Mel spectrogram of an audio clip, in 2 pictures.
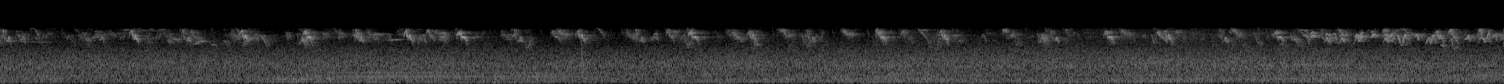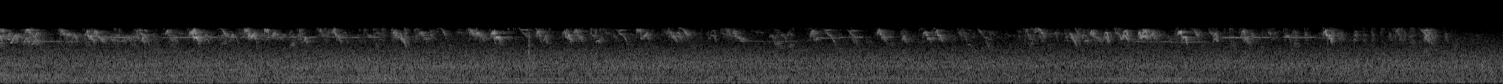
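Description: Small birds chirping: many short, high notes, overlapping and busiest about halfway through.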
